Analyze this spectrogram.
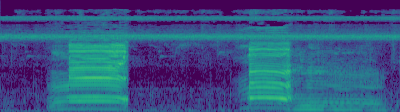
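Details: Cattle in a herd roaming along a road, giving two harmonic moos: a short flat call near the start, then a longer one that rises, dips and trails off, with quiet gaps between.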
